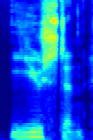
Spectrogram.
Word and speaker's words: Houston: he informs me that the Texas locals pronounce it Houston. That's that the H is silent.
